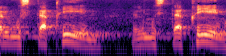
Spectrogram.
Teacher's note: بالقاف مترددة بينه وبين الكاف، يعني رققها شوية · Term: قاف رقيقة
